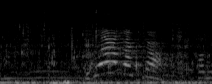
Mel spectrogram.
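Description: A person's voice calling out briefly, rising then falling in pitch, about a second in, over a steady low rumble of wind on the microphone.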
